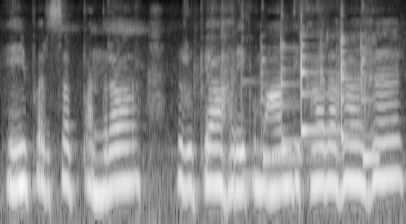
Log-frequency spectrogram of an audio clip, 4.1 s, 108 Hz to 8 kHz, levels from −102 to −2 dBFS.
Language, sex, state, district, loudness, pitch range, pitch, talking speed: Hindi, female, Chhattisgarh, Raipur, -18 LUFS, 220-240 Hz, 230 Hz, 160 wpm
